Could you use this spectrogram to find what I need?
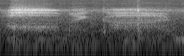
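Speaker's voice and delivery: hushed, breathy oh my God; awed whisper. Real, not acted. Showing viewers beads from a friend, an awed whisper. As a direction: whisper it as if the beads might break. Marvelling at gift boxes.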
